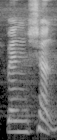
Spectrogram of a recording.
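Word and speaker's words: pension: पेंशन यहां पे हम इसको पेंशन नहीं बोलेंगे। यहां पे हम बोलेंगे एस आई ओ एन को भी शन ही बोलेंगे।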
